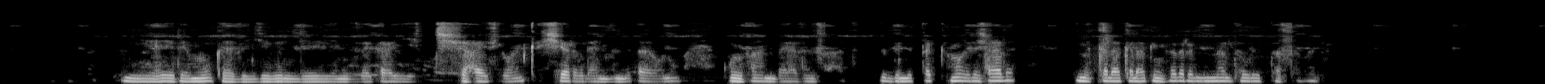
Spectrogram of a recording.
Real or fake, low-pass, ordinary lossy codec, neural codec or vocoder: real; 7.2 kHz; AAC, 32 kbps; none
